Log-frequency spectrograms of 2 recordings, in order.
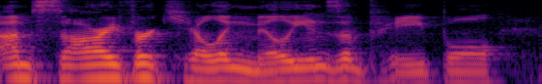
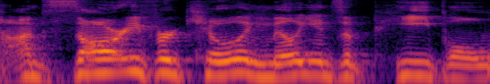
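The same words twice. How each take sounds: First: It is said quietly, mumbled. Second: It is said loudly and grudgingly.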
